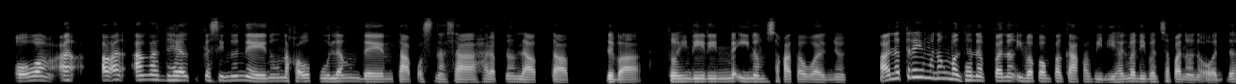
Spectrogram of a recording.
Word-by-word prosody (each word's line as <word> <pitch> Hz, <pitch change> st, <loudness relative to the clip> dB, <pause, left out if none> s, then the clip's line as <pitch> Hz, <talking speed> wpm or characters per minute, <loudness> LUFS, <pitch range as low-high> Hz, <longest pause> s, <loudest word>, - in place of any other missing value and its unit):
oo, 160 Hz, +3 st, +3 dB
ang 195 Hz, -, -2 dB
ah 210 Hz, 0 st, +3 dB, 0.3 s
ang 225 Hz, -, +7 dB, 0.4 s
ah, -, -, -1 dB
unhealthy 200 Hz, -1 st, +1 dB
kasi 190 Hz, -1 st, -3 dB
nun 195 Hz, +1 st, -2 dB
eh, 145 Hz, -5 st, +4 dB
nung 155 Hz, +1 st, -5 dB
nakaupo 150 Hz, -1 st, -1 dB
lang 150 Hz, 0 st, -1 dB
din 125 Hz, -1 st, +1 dB
tapos 120 Hz, +2 st, 0 dB
nasa 120 Hz, -1 st, 0 dB
harap 125 Hz, -3 st, -3 dB
ng 130 Hz, 0 st, -4 dB
laptop, 115 Hz, -2 st, +1 dB, 0.4 s
di 135 Hz, -, +6 dB
ba? 115 Hz, -1 st, +2 dB, 0.3 s
So 135 Hz, -1 st, +4 dB
hindi 140 Hz, +1 st, +1 dB
rin 135 Hz, 0 st, -1 dB
mainam 140 Hz, -1 st, -1 dB
sa 130 Hz, -, -5 dB
katawan 120 Hz, -2 st, 0 dB
'yun. 115 Hz, -1 st, -8 dB, 0.3 s
Ah, -, -, +6 dB
na-try 335 Hz, +3 st, +2 dB
mo 300 Hz, -, -3 dB
ng 275 Hz, -2 st, -3 dB
maghanap 200 Hz, -7 st, +1 dB
pa 170 Hz, 0 st, +2 dB
ng 170 Hz, -, 0 dB
iba 150 Hz, -3 st, +1 dB
pang 145 Hz, -1 st, 0 dB
pagkakawilihan 130 Hz, -3 st, -2 dB
maliban 135 Hz, -2 st, -1 dB
sa -, -, -8 dB
panonood? 110 Hz, -3 st, -1 dB
140 Hz, 195 wpm, -24 LUFS, 125-170 Hz, 0.4 s, ang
